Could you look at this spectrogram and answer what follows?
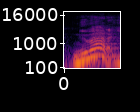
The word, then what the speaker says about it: pneumatic: It has a P in it. Pneumatic? – Pneumatic. – You don't pronounce the P? – Yep. P-N-E-U-M-A-T-I-C? – Yeah, that's nice.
